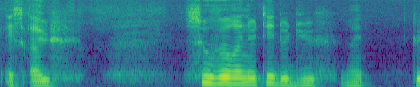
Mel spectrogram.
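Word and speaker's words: Ésaü: j'ai haï this is our souhaitait isso qu'on prononce s a eu souvent annotés de dieu que disons-nous donc y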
